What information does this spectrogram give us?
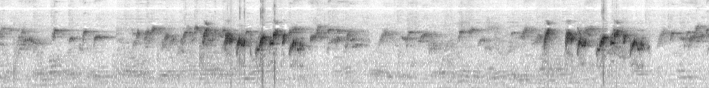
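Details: Red-whiskered bulbul with the Hoài Sơn forest double-note voice, a training bird, repeating bright slurred whistle phrases in two loud peaks about three seconds apart, soft chattering warble throughout.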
